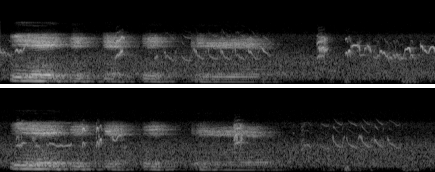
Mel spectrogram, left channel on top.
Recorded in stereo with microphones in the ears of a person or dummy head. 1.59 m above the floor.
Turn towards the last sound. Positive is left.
turn(degrees=85)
